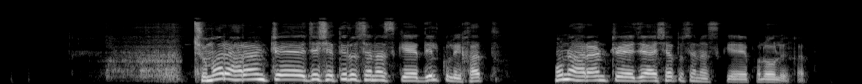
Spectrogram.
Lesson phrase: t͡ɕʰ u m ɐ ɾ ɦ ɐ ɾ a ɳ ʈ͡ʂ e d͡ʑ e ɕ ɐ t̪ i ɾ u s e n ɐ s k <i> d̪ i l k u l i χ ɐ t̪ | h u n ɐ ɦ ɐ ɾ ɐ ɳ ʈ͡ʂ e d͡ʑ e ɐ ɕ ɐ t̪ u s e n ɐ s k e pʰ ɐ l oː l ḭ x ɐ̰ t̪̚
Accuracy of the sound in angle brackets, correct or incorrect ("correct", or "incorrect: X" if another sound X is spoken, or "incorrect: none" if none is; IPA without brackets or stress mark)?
incorrect: e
